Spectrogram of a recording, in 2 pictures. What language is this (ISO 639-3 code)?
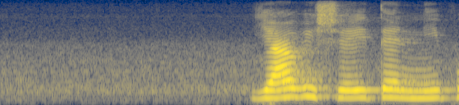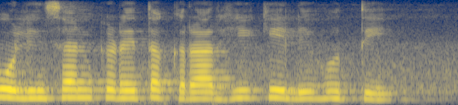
mar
